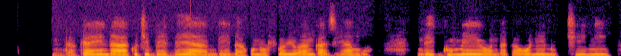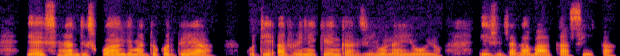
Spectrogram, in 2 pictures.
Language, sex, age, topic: Ndau, female, 18-24, health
